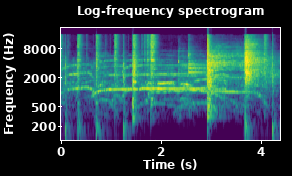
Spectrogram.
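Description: Live drum kit in a solo: scattered bass drum and snare hits, with a loud cymbal crash near the end. Over them, a crowd is cheering and yelling.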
